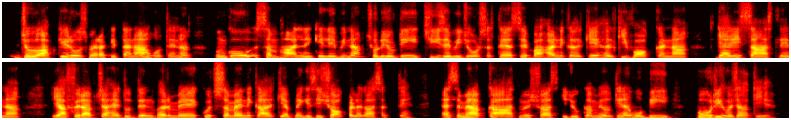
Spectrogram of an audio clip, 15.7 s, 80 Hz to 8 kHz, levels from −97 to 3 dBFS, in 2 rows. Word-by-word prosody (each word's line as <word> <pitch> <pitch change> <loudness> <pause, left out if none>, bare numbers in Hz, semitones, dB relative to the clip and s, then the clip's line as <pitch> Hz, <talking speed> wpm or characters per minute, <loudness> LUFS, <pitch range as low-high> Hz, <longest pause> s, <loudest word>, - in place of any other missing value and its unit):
जो 160 +1 +1
आपके 145 +4 +5
रोज़मर्रा 145 0 0
के 175 - -5
तनाव 135 +5 +4
होते - - -10
हैं 125 - -8
ना, 220 - -2 0.3
उनको 225 +5 0
सँभालने 135 +2 0
के 190 +1 0
लिए 185 -1 +1
भी 160 -3 -10
ना - - +3
आप 280 - -5
छोटी-छोटी 190 +2 -1
चीज़ें 155 +4 +2
भी 185 - -1
जोड़ 125 -7 -4
सकते 150 - -6
हैं, 150 - +5
जैसे 160 +2 -4
बाहर 130 +1 +4
निकल 135 - -2
के 150 -1 0
हल्की 125 +3 -5
वॉक 125 -1 +2
करना, 130 0 +1 0.3
गहरी 130 +3 +1
साँस 130 -1 +2
लेना 125 0 0 0.3
या 135 - +8
फिर 160 +4 +2
आप 155 -1 +7
चाहें, 150 0 0
तो 170 - -8
दिन 150 0 -2
भर 150 0 +1
में 155 +1 -2
कुछ 150 - -7
समय 150 0 +2
निकाल 145 -4 +1
के 200 - 0
अपने 200 0 -3
किसी 190 +1 -4
शौक 130 -8 0
पे - - +1
लगा 120 0 -2
सकते 120 - -13
हैं। - - -19 0.3
ऐसे 125 +4 0
में 165 +1 +8
आपका 150 -2 +5
आत्मविश्वास 145 +2 0
की 170 - -8
जो 170 +1 -7
कमी 150 +3 -7
होती - - -4
है 215 - +1
ना, - - 0
वो 200 -2 -1
भी 200 +2 -4 0.3
पूरी 155 +2 0
हो 125 - 0
जाती 115 0 -5
है। 115 +1 -15
150 Hz, 250 wpm, -25 LUFS, 130-175 Hz, 0.3 s, या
